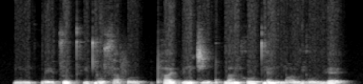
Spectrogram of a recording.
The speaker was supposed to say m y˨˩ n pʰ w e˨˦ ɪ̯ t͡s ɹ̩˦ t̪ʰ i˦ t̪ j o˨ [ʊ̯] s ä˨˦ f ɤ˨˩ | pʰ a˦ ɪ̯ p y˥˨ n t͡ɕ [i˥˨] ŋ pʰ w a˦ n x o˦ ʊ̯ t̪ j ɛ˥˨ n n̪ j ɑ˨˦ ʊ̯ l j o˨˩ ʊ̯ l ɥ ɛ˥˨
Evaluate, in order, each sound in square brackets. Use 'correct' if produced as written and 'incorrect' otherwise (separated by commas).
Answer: correct, incorrect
